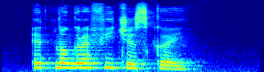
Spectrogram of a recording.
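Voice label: "этнографическӧй", Komi, female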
